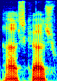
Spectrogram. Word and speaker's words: Oshkosh: But we're going to be talking about, because in June in Oshkosh, Wisconsin, yes, that is how you say it, Oshkosh, Wisconsin, June 11th, 12th, 13th, and 14th, just in the morning on the 14th.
